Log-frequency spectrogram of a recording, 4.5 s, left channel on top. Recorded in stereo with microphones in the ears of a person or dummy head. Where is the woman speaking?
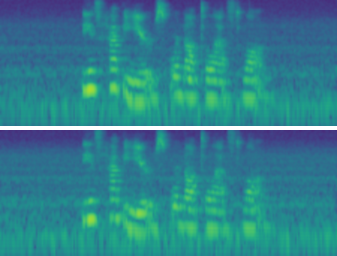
Centre (ahead or behind), 0.8 m.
